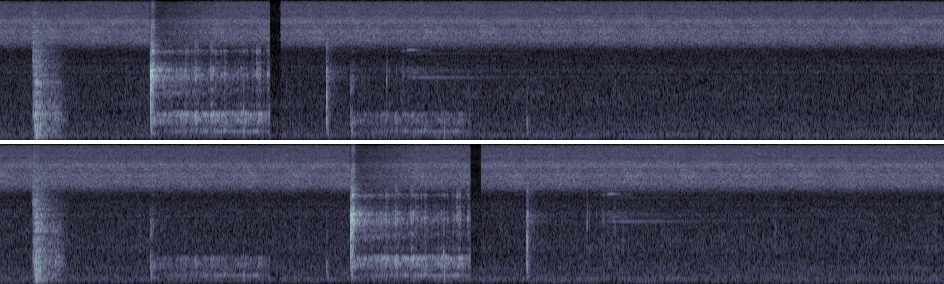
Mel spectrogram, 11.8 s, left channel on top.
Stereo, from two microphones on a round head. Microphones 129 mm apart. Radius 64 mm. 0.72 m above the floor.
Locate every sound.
0.4 s a gunshot: 5° left (ahead or behind), 1.9 m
